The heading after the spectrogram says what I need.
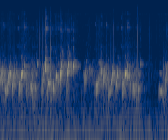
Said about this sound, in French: Débouche la bouteille. Verse à boire.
